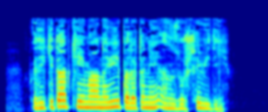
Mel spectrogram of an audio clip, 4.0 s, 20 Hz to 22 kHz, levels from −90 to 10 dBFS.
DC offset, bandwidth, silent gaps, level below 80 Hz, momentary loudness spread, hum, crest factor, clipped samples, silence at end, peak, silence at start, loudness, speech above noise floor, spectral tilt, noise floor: under 0.1%; 11.5 kHz; none; -66 dBFS; 10 LU; none; 18 dB; under 0.1%; 0.65 s; 0 dBFS; 0.5 s; -19 LUFS; 64 dB; -6 dB/octave; -82 dBFS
